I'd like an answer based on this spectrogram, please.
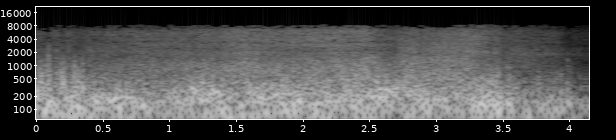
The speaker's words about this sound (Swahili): Ni sauti za upepo mkali na mawimbi yanayochapa kingo za bahari al-Mutawassit.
